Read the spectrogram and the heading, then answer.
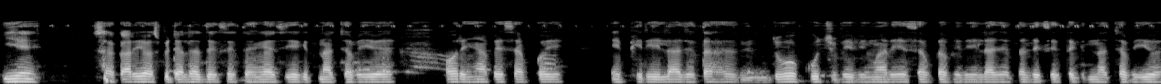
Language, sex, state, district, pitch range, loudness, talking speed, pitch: Hindi, male, Jharkhand, Jamtara, 115-120 Hz, -17 LUFS, 190 wpm, 115 Hz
